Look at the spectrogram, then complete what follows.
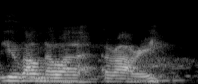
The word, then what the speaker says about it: Yuval Noah Harari: remember properly is um it's by uh yuval yuval noah harari that's how you say his name who wrote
